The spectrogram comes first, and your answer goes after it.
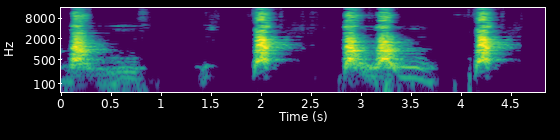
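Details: Five loud, abrupt dog barks, spaced about a second apart, with a quick double in the middle. Some barks end in a low humming tail.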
